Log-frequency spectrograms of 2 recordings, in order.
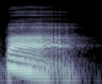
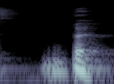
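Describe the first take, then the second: First: The consonant is followed by an uh vowel. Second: The consonant is said with no vowel after it. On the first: The speaker calls it wrong. "not ba. Lose the uh sound at the end" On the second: The speaker calls it right. "the sound to B is B"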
